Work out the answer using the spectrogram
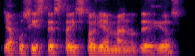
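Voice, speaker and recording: Man, psychologist, workshop teaching, animated, rhetorical questions, average pitch. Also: fast talker. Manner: acts out quoted people with raised voice.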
